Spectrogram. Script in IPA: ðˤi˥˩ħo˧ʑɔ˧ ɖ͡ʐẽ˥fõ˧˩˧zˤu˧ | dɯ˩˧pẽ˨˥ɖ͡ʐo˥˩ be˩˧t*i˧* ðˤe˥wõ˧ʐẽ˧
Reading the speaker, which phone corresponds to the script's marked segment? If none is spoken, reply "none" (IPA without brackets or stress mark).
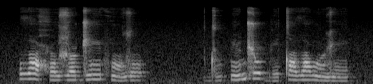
e˧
